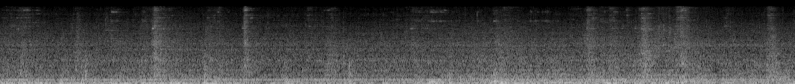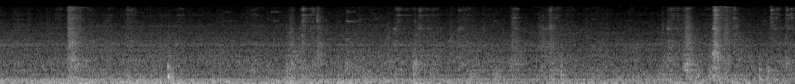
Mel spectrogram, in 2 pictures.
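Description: Passenger train running, heard from a coach window: a steady low rumble and hum, with scattered clicks and knocks from the wheels and coaches.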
